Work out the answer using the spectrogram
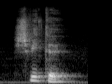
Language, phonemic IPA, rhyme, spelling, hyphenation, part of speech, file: Dutch, /ˈsʋi.tə/, -itə, suite, sui‧te, noun, Nl-suite.ogg
- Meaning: 1. suite (group of interconnected rooms) 2. suite (music piece)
